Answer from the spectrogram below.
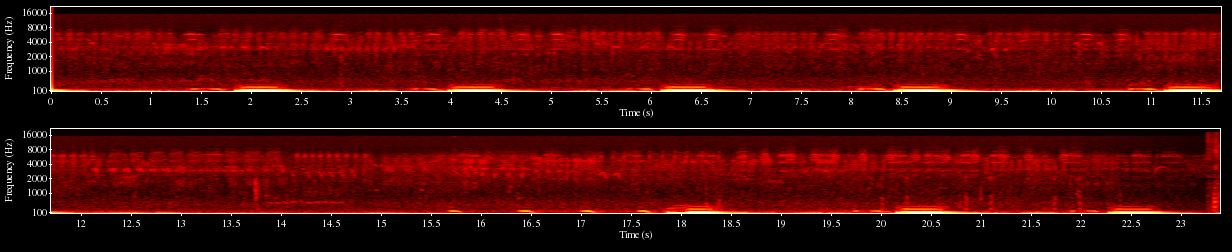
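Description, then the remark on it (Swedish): A peculiar bird call: deep, booming hoots repeated about eight times at a steady two-second rhythm, with a brief pause partway through. It is heard alone over faint background hiss. “Den har ett väldigt säreget ljud som har färgat just vår trosföreställning kring just den här typen av fågel.”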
